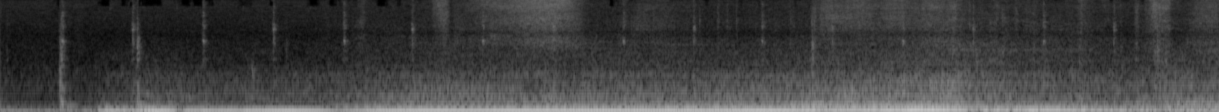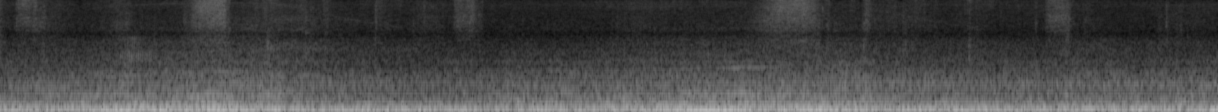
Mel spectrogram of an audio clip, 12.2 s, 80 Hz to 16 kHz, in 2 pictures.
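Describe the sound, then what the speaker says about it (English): A 2023 Toyota GR Corolla engine, heard from inside the car, revs loudly with throttle blips between gear shifts, rising and falling in pitch before settling into a steady drone while driving, with no talking. "I'll do a little bit of blipping on my own to help it on its way"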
